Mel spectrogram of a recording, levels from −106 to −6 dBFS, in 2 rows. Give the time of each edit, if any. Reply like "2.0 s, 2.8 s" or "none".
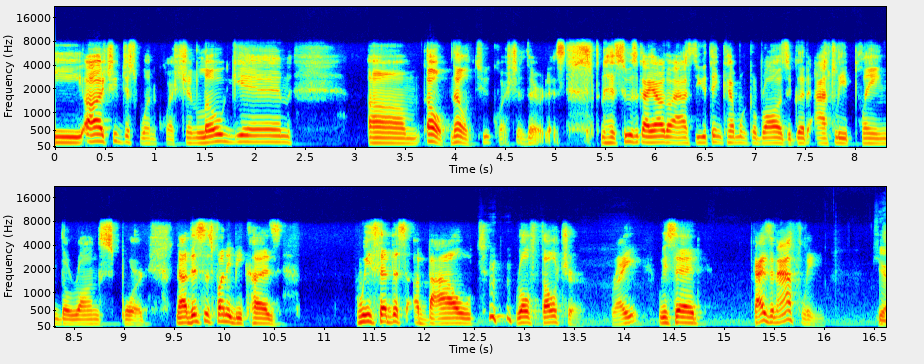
5.5 s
